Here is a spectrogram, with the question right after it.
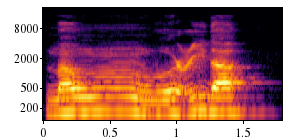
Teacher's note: نون ساکین کے بعد حروف یرملونہ میں سے واو آ رہا ہے، لہٰذا یہاں پر بھی ادغام مع الغنہ ہوگا، یعنی غنہ کے ساتھ ادغام کریں گے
